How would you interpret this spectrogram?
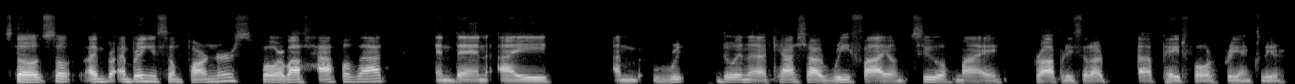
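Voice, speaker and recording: A lowish-voiced man from Argentina, speaking on a video call in a dry, close sound. He talks about his work as a broker in a halting way, full of restarts and fillers. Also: flat delivery, darkish tone, no echo, low-quality recording. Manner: hesitant, many restarts and fillers. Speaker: real estate broker and investor. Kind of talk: casual livestream call-in chat.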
